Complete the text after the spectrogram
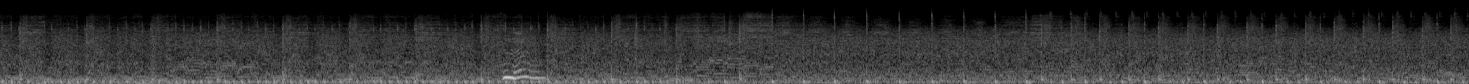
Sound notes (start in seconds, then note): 5.0 chuckles; 6.2 uptempo grungy rock music; 10.8 frenetic grungy rock music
